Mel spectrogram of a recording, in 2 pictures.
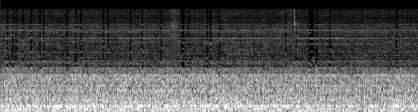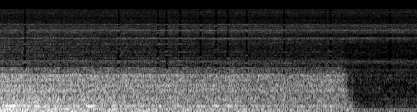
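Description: Propane burner flame and gas flow making a steady rushing sound. It fades gradually as the inlet gas pressure is throttled down toward almost nothing, then cuts off abruptly near the end. At this low pressure the flame goes lazy and heads straight up, the condition a low-pressure gas switch is meant to shut off.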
